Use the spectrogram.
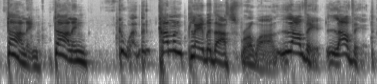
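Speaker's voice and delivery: high-pitched theatrical gush; mock luvvie, high and light; gushing luvvie boss. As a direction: coo it high like a showbiz luvvie. Acting boss's gushing phone offer.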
